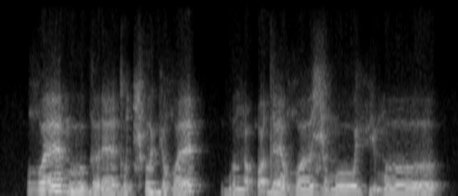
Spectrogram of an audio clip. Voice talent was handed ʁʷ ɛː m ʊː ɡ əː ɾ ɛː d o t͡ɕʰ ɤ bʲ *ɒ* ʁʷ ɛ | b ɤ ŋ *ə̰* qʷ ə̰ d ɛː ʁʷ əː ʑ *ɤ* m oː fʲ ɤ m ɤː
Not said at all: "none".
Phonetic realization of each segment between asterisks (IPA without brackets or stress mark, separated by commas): ɒ, ə̰, ɤ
